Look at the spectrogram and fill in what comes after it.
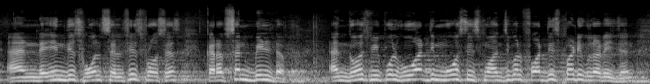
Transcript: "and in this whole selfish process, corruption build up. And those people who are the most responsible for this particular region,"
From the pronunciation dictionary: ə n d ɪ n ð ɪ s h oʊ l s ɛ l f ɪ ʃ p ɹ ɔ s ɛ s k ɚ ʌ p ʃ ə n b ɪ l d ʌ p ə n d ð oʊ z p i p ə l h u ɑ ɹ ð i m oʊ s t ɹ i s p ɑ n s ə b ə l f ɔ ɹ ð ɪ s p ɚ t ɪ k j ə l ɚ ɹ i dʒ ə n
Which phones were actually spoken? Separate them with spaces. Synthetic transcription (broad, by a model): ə n d ɪ n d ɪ s h oʊ l s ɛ l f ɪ s p ɹ ɔ s ɛ s k ɚ ʌ p ʃ ə n b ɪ l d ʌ p ə n d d oʊ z p i p ə l h u ɑ ɹ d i m oʊ s t ɹ i s p ɑ n s ə b ə l f ɔ ɹ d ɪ s p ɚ t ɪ k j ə l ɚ ɹ i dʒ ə n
